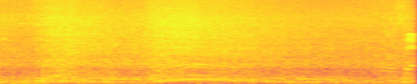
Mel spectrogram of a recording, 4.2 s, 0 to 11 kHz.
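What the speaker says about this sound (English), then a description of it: "Go ahead and rev it up a little bit." The engine of a 1971 Ford F100 Sport Custom pickup revving, a loud, close, continuous roar that rises and eases with the throttle.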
